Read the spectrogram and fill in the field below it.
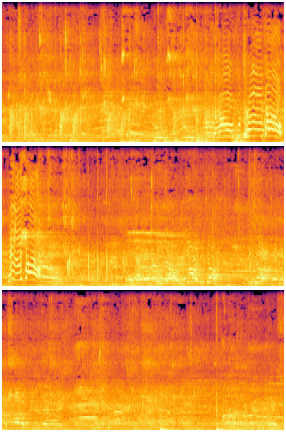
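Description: Young men shout and call out to each other across the echoing gym.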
